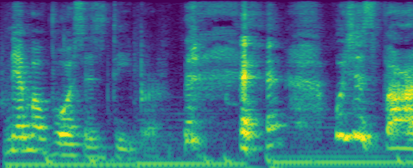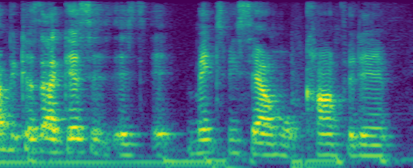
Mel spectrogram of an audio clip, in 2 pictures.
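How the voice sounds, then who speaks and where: Chatty middle-aged woman with a deep, bright voice. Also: a little slow. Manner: chatty, animated, calls the viewer honey. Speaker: lifestyle vlogger. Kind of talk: casual talk to camera.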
